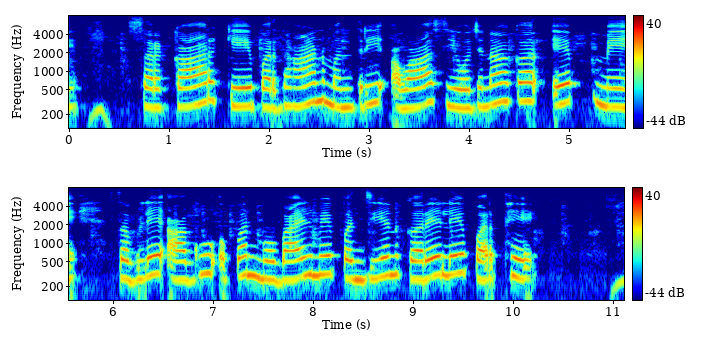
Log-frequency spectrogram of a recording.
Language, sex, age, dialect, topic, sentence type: Chhattisgarhi, female, 18-24, Northern/Bhandar, banking, statement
